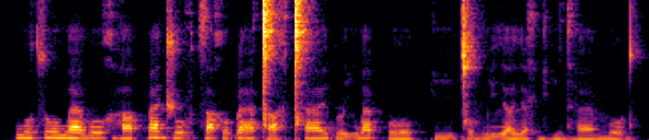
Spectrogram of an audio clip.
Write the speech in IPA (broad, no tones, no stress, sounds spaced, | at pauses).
w o t͡s oː w æ w oː x ɦ a pː æ d͡ʒ oː v t͡s a x o ɓ æː ǀ a x ǀʰ æː ɪ̯ p ɹ i w æ pː oː kː iː ǀ o v w i lʲ a lʲ a x ɡʱ i d ɦ æ mː oː d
